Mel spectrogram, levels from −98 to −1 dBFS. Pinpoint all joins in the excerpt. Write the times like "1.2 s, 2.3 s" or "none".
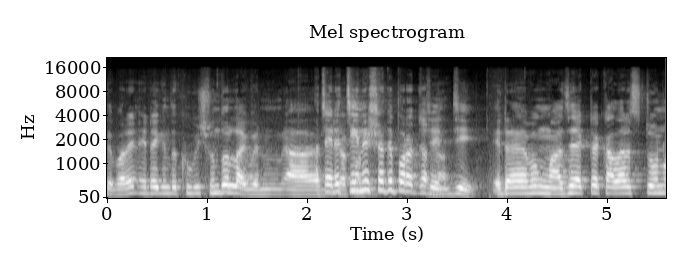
none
